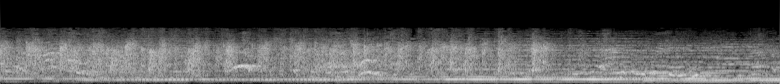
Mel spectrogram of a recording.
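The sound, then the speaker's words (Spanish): An audience at a night church service applauds God in a dense, steady wash of clapping for about eight seconds, with scattered voices and a sustained low musical tone beneath. “Si dan un aplauso a tu Dios en esta noche.”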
